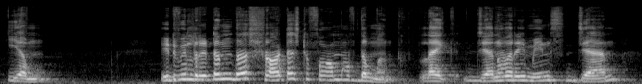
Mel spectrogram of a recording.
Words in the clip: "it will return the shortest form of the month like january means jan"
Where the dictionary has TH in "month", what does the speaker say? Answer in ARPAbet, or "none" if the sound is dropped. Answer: T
